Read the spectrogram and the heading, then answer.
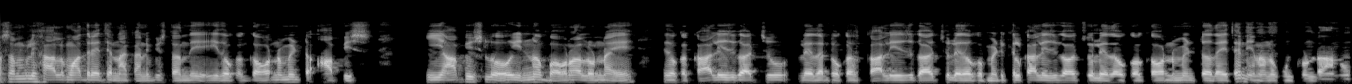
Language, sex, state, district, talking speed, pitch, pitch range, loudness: Telugu, male, Andhra Pradesh, Chittoor, 140 wpm, 100 Hz, 95-110 Hz, -17 LUFS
